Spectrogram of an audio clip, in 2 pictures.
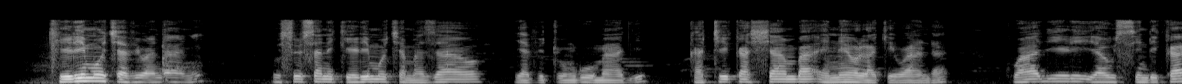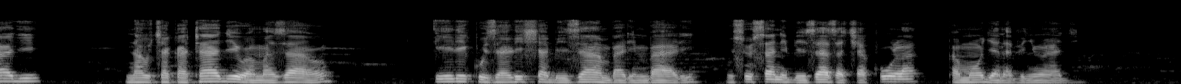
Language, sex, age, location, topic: Swahili, male, 25-35, Dar es Salaam, agriculture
